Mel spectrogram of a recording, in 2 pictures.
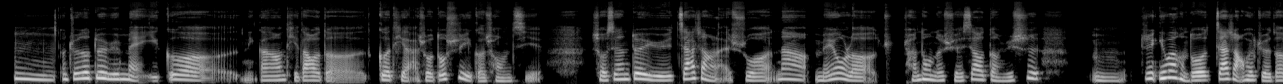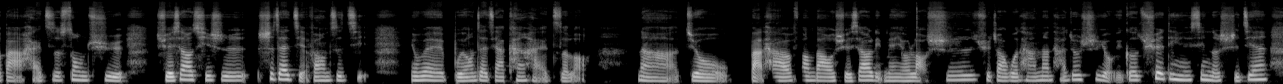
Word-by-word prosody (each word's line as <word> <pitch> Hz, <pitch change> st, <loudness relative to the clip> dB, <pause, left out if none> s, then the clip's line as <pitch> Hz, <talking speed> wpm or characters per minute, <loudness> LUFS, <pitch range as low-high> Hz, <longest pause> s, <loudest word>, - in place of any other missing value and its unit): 嗯， 230 Hz, -5 st, +2 dB
我 240 Hz, -, +1 dB
觉 255 Hz, +2 st, +3 dB
得 280 Hz, +1 st, +7 dB
对 285 Hz, -2 st, +6 dB
于 240 Hz, -, +5 dB
每 230 Hz, -6 st, +2 dB
一 170 Hz, -, -5 dB
个 210 Hz, 0 st, +2 dB, 0.3 s
你 -, -, -8 dB
刚 190 Hz, -, -2 dB
刚 195 Hz, +2 st, +1 dB
提 170 Hz, -5 st, -5 dB
到 190 Hz, +1 st, +3 dB
的 105 Hz, -, -5 dB
个 210 Hz, -, +3 dB
体 200 Hz, -, -2 dB
来 -, -, -4 dB
说 180 Hz, -, 0 dB
都 210 Hz, +6 st, +2 dB
是 280 Hz, +5 st, -1 dB
一 210 Hz, -, +2 dB
个 155 Hz, -, -3 dB
冲 155 Hz, 0 st, -4 dB
击。 160 Hz, -, -6 dB, 0.5 s
首 190 Hz, -, 0 dB
先 235 Hz, +4 st, +3 dB
对 245 Hz, -3 st, +6 dB
于 190 Hz, -1 st, +3 dB
家 250 Hz, +7 st, +4 dB
长 260 Hz, -5 st, +1 dB
来 -, -, -6 dB
说， 180 Hz, +2 st, -1 dB
那 235 Hz, -3 st, +1 dB
没 185 Hz, +1 st, -2 dB
有 255 Hz, +2 st, +4 dB
了 180 Hz, -5 st, +1 dB
传 -, -, -13 dB
传 190 Hz, -, -3 dB
统 230 Hz, -2 st, +4 dB
的 190 Hz, -1 st, 0 dB
学 175 Hz, -3 st, -3 dB
校， 220 Hz, +4 st, +2 dB
等 190 Hz, -6 st, -3 dB
于 170 Hz, -, -2 dB
是， 265 Hz, +7 st, 0 dB, 0.5 s
嗯， 170 Hz, -2 st, -5 dB
就 270 Hz, -, +1 dB
因 285 Hz, +2 st, +6 dB
为 315 Hz, -, +8 dB
很 245 Hz, -, +2 dB
多 190 Hz, +2 st, +6 dB
家 245 Hz, +5 st, +5 dB
长 230 Hz, -, +2 dB
会 200 Hz, -, +4 dB
觉 175 Hz, -4 st, 0 dB
得 180 Hz, +2 st, -2 dB
把 175 Hz, -1 st, -1 dB
孩 -, -, -4 dB
子 190 Hz, -2 st, -3 dB
送 195 Hz, 0 st, -1 dB
去 185 Hz, -3 st, -1 dB, 0.3 s
学 180 Hz, -2 st, +3 dB
校， 210 Hz, +4 st, +3 dB
其 205 Hz, -1 st, -1 dB
实 190 Hz, -1 st, -2 dB
是 255 Hz, -, 0 dB
在 230 Hz, -2 st, +3 dB
解 220 Hz, -, -2 dB
放 185 Hz, -1 st, -1 dB
自 190 Hz, 0 st, -2 dB
己， 345 Hz, -, -6 dB, 0.4 s
因 190 Hz, 0 st, 0 dB
为 190 Hz, -2 st, +1 dB
不 170 Hz, -, -4 dB
用 175 Hz, +2 st, 0 dB
在 185 Hz, -2 st, -1 dB
家 180 Hz, -1 st, -2 dB
看 185 Hz, +1 st, -4 dB
孩 185 Hz, -, -6 dB
子 -, -, -4 dB
了。 -, -, -6 dB, 0.5 s
那 170 Hz, -5 st, -3 dB
就 165 Hz, -3 st, 0 dB, 0.2 s
把 -, -, +4 dB
他 175 Hz, -1 st, 0 dB
放 190 Hz, 0 st, -4 dB
到 170 Hz, -1 st, +1 dB
学 165 Hz, -2 st, -1 dB
校 195 Hz, +4 st, +2 dB
里 175 Hz, -, -3 dB
面 170 Hz, 0 st, -5 dB
有 165 Hz, 0 st, -2 dB
老 165 Hz, -, -1 dB
师 205 Hz, +1 st, -3 dB
去 215 Hz, -3 st, -7 dB
照 175 Hz, -2 st, -1 dB
顾 175 Hz, -, -1 dB
他， 180 Hz, 0 st, -5 dB
那 195 Hz, +1 st, -2 dB
他 195 Hz, -, -7 dB
就 215 Hz, +3 st, -2 dB
是 215 Hz, 0 st, -5 dB
有 185 Hz, -, -2 dB
一 -, -, -8 dB
个 200 Hz, +1 st, -2 dB
确 255 Hz, +6 st, +1 dB
定 220 Hz, -5 st, 0 dB
性 210 Hz, 0 st, -1 dB
的 180 Hz, -, -1 dB
时 175 Hz, -2 st, -3 dB
间， 225 Hz, +4 st, 0 dB
195 Hz, 260 characters per minute, -20 LUFS, 180-220 Hz, 0.5 s, 为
